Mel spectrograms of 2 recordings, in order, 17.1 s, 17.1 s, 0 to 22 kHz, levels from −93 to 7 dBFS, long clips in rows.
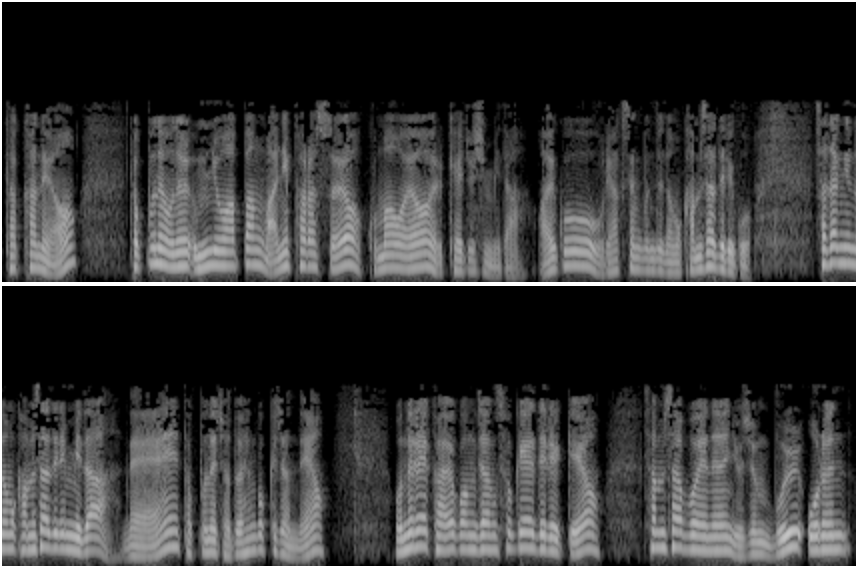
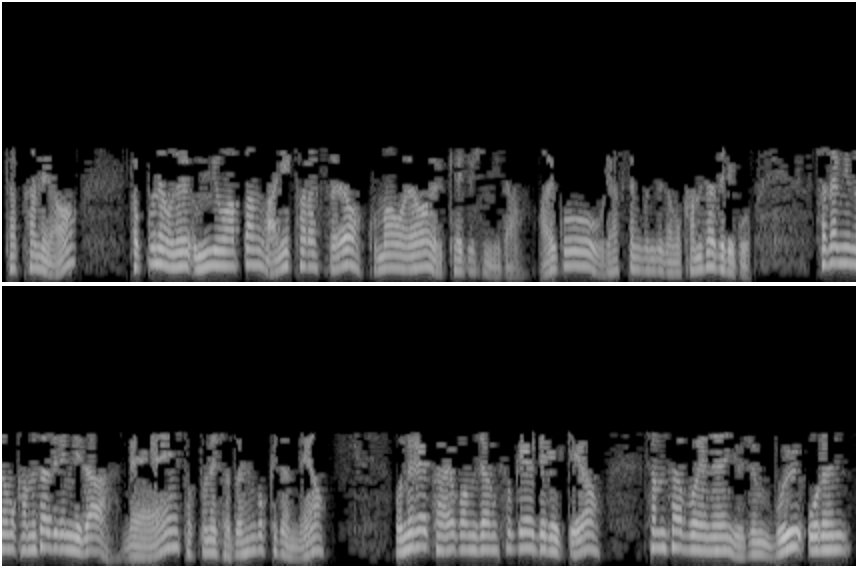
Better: first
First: garbled, watery; slightly; nothing above 5.5 kHz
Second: garbled, watery; badly; nothing above 3 kHz

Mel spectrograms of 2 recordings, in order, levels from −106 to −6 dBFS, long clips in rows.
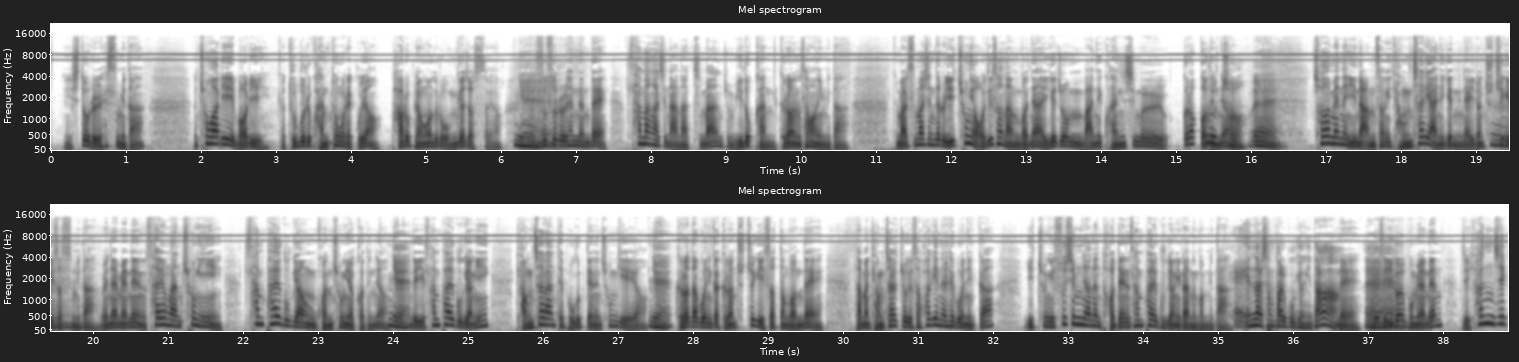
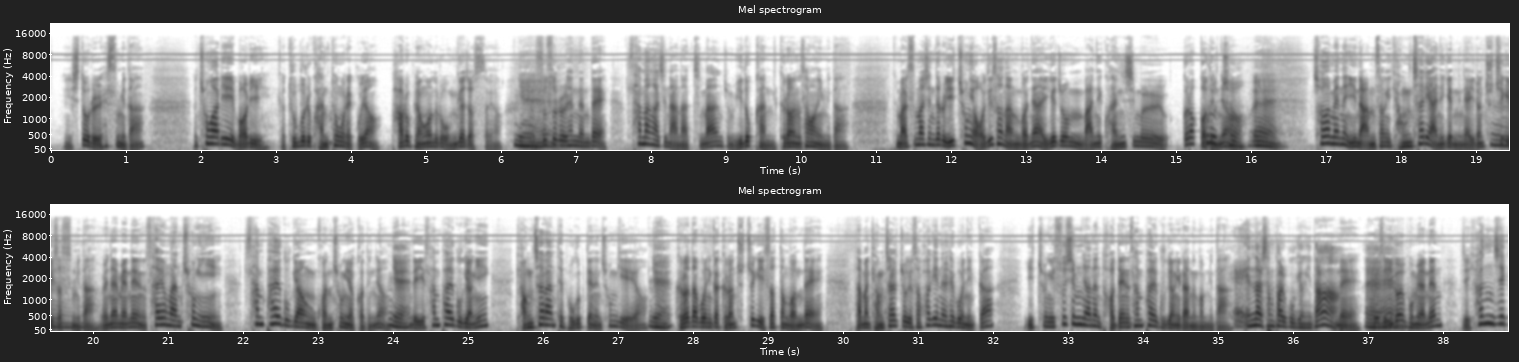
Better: second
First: high-pitched whine; loud; throughout; 8 kHz, 7 dB below the speech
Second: high-pitched whine; faint; throughout; 8 kHz, 20 dB below the speech

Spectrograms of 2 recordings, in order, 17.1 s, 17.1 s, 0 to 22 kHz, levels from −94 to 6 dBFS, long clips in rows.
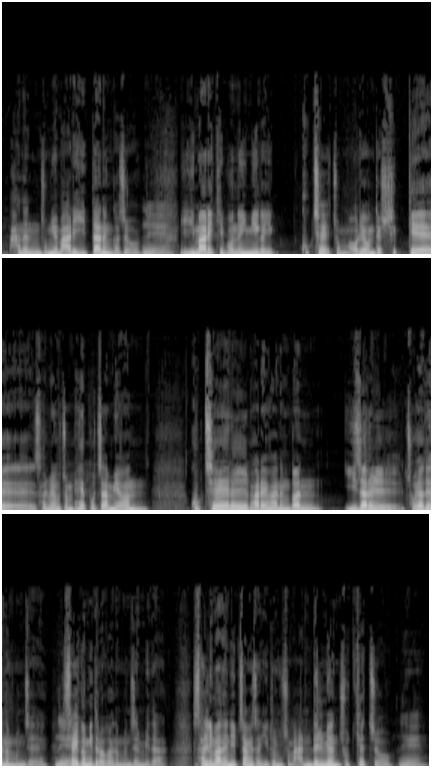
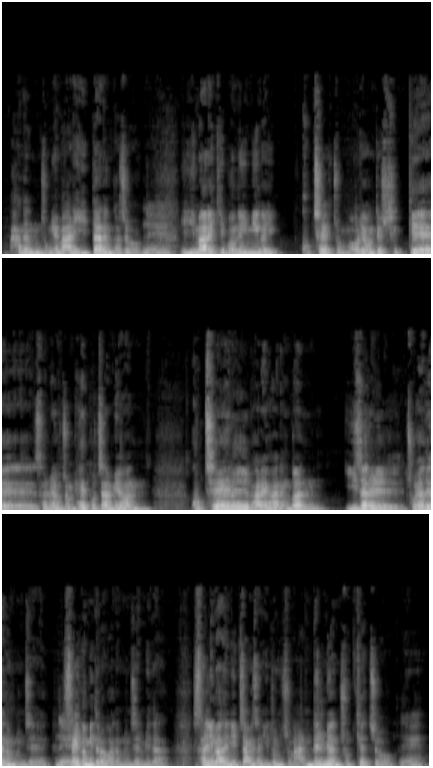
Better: first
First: none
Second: off-mic speech; far // room echo; very slight; dies away in 0.2 s

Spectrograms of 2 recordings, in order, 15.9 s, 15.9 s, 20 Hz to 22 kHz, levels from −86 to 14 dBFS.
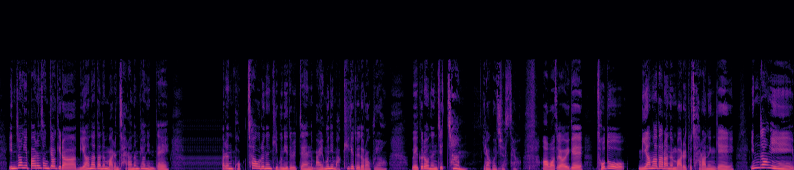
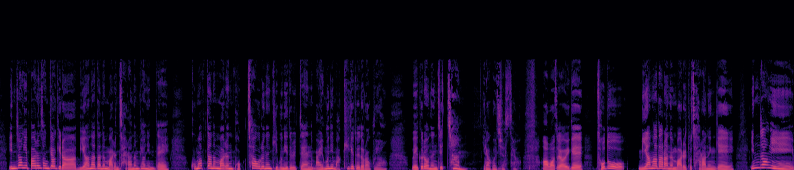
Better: second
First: audio freezing; at 3.5 s for 1 s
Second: none

